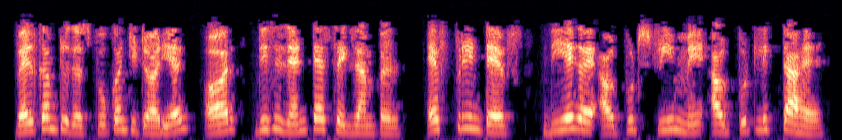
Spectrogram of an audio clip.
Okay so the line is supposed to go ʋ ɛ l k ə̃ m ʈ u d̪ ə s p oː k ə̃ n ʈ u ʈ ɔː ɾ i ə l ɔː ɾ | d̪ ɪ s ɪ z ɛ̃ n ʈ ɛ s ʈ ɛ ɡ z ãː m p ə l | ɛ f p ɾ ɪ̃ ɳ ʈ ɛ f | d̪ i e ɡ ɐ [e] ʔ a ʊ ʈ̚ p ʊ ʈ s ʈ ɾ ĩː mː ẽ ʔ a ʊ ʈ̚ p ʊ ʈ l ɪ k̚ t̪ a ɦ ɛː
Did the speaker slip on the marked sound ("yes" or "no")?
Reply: no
